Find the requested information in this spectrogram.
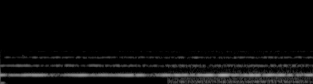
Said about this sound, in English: Let's listen to the first pad here, which, you know, this looks extremely simple. Sine waves, a little bit of attack and release. The stuff comes afterwards though. The serum patch is like, you know, non-existent basically, all unison.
